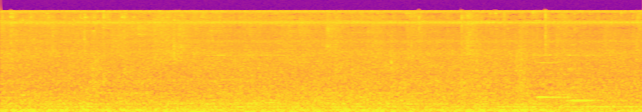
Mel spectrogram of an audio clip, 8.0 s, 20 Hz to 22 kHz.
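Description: R179 subway train standing at the platform, its onboard equipment giving a steady low hum and rumble that echoes off the tiled underground station.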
